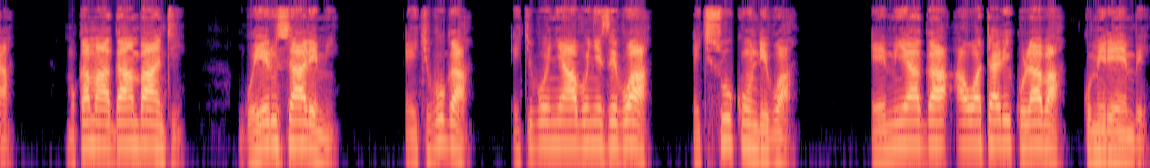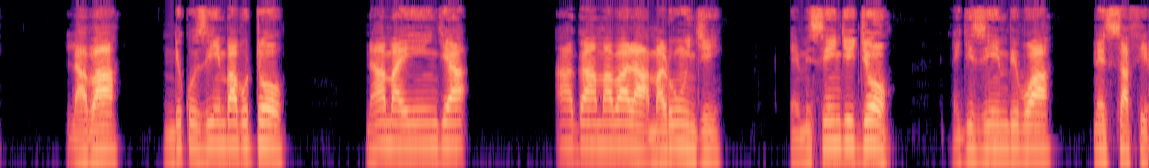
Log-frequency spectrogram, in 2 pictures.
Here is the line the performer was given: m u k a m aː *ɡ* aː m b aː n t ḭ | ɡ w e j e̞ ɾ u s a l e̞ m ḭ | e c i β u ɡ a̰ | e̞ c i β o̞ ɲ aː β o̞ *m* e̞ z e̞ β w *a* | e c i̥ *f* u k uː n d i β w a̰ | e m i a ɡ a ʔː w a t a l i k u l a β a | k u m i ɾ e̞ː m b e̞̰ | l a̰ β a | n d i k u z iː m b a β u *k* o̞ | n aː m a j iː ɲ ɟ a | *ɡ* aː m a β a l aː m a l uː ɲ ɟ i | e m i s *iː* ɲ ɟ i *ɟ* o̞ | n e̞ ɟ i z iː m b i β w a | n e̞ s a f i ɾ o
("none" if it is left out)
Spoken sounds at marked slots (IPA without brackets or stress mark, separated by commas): ɡ, ɲ, a, s, t, ɡ, iː, ɟ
